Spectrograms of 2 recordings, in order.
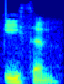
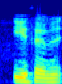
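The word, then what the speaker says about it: Eithan: But then along the way, he meets a guy named his it's spelled E I T Han. We're just gonna call him Ethan because that feels cooler than Ethan.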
